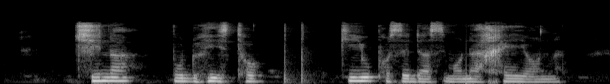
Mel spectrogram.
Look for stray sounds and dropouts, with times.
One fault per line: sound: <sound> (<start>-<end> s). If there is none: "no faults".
sound: thud (2.8-3.2 s)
